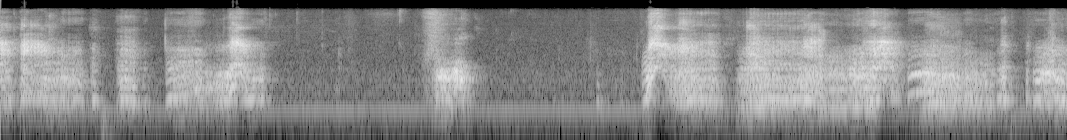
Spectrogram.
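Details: Three-week-old Rhodesian Ridgeback puppies at the Makanga kennel in Hungary play together and growl at each other: bursts of rough, noisy growling broken by short pauses, with a quieter stretch midway before the tussle grows loud again.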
